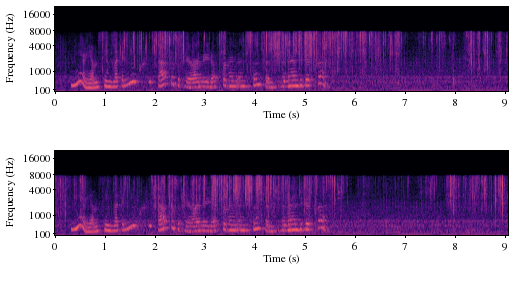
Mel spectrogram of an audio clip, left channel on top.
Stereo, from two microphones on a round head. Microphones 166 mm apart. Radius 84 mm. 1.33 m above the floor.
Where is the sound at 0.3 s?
Centre (ahead or behind), 0.6 m; by 2.0 s 80° left, 1.6 m.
